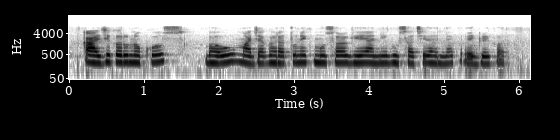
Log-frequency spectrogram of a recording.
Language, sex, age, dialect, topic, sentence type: Marathi, female, 25-30, Northern Konkan, agriculture, statement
